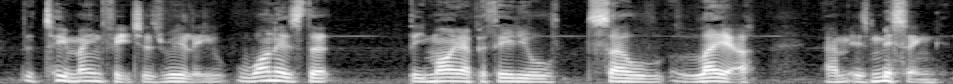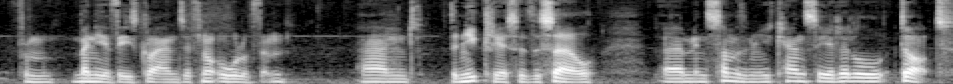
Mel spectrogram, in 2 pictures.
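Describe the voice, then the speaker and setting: At a moderate pace, a man with a medium-pitched voice speaks in fairly even intonation, leaving long, frequent pauses. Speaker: histopathologist. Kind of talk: interview explaining medical work.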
